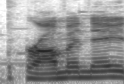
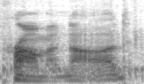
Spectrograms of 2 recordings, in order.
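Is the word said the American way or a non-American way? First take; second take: American; non-American. First: The word is said with an American pronunciation. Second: The word is said with a non-American pronunciation. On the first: The speaker calls it wrong. "the dumb American way of saying it" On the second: The speaker calls it right. "probably actually pronounced promenade"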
